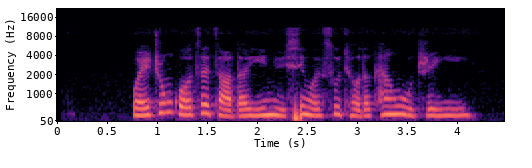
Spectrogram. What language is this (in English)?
Chinese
